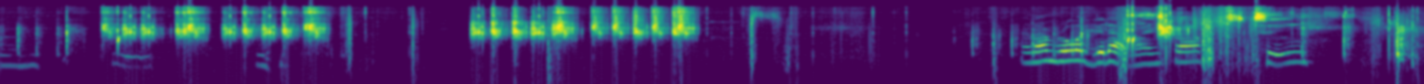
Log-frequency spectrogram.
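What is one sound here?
A pickaxe chips at stone in quick, crunching taps.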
